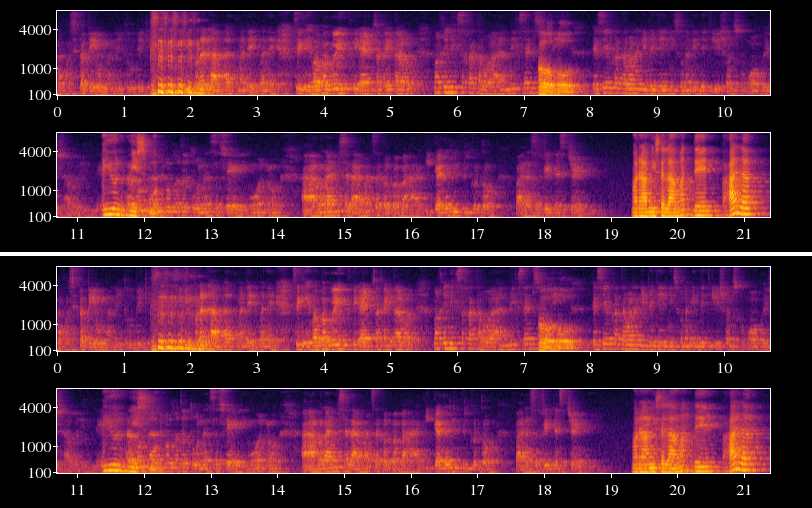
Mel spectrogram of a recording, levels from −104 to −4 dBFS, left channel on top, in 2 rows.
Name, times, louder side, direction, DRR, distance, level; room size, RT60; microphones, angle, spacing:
voice 1, 0.0-1.5 1.8-7.6 8.0-17.2 17.6-18.8, equal, 60° right, -4 dB, 2.0 m, -35 dB
voice 2, 1.4-2.2 7.2-7.8 11.4-12.2 19.3-21.1, left 2 dB, 60° left, 7 dB, 0.6 m, -22 dB
7.7 x 6.9 x 2.6 m, 0.86 s
head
